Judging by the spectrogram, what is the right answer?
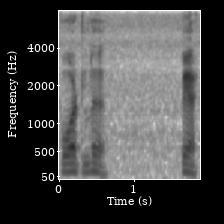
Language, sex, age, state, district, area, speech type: Kashmiri, male, 30-45, Jammu and Kashmir, Pulwama, urban, read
